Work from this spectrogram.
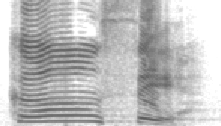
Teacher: o som é fechado ok não é aberto como agudo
